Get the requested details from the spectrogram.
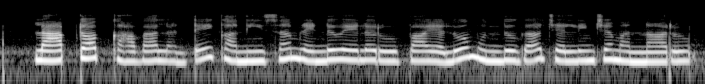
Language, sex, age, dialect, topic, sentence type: Telugu, female, 18-24, Southern, banking, statement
